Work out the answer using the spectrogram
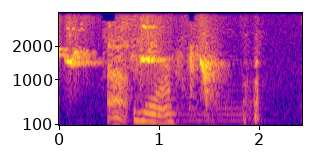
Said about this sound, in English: Oh, we got doggies. Dogs. Oh. Yeah. Here's my 90-pound lab dog.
